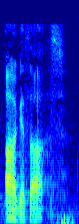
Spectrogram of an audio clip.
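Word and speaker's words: agathos (ἀγαθός): And then the objective negative, ouk with agathos. Look like that in the Greek and in the English. Ook. Ook is the objective negative. It slams the door. Absolutely nothing. And then with that, ook is agathos. A-G-A-T-H-O-S.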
